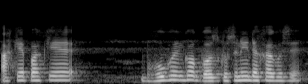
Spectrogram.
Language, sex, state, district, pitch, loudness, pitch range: Assamese, male, Assam, Sonitpur, 190 Hz, -19 LUFS, 175-195 Hz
